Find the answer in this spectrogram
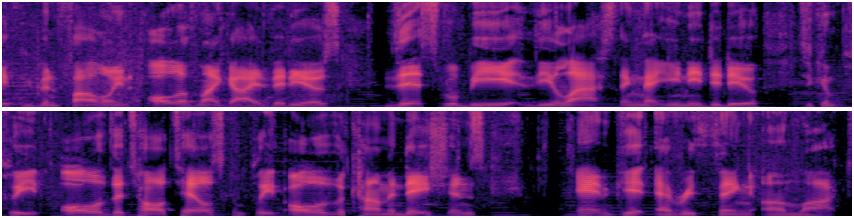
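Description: A man's voice: fairly low pitch, bright, forceful tone. A man narrating a video game walkthrough in a casual, instructive way. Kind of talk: walkthrough commentary over gameplay. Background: music.

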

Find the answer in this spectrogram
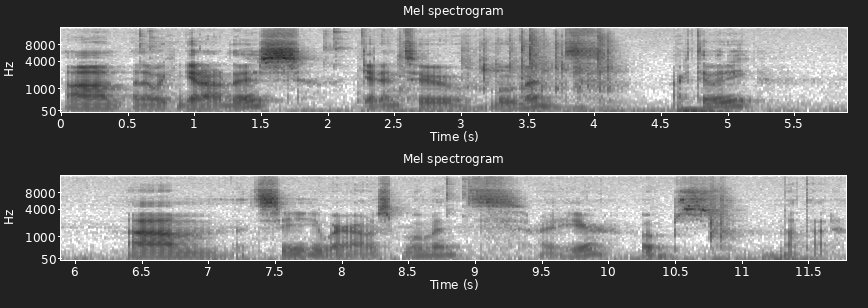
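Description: A man in his forties teaching a software tutorial in a relaxed, step-by-step way, with frequent ums. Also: mid-range voice, slow pace, vocal fry, slight background noise. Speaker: software trainer. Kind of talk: casual screen-share tutorial. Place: room with a brick wall and whiteboard, then voice-over of screen recording.

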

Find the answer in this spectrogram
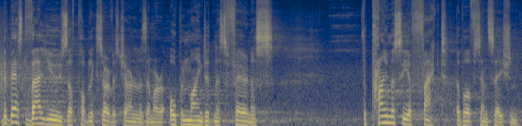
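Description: A middle-aged Irish man giving an earnest, measured acceptance speech at a podium in a large ceremony hall. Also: medium pitch, animated. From Ireland. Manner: measured, earnest, rising to passionate emphasis. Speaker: award recipient, journalist. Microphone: podium microphone. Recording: long hall reverb, faint noise.

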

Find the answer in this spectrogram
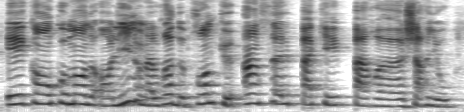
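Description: A woman's voice: on the high side, moderate pace, fairly bright tone, highs cut off. A woman chatting casually and informally, with slangy phrasing, as a family vlogger at home. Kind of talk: casual haul vlog chat. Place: indoor living room at home. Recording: echoey room, clear noise, clicks.

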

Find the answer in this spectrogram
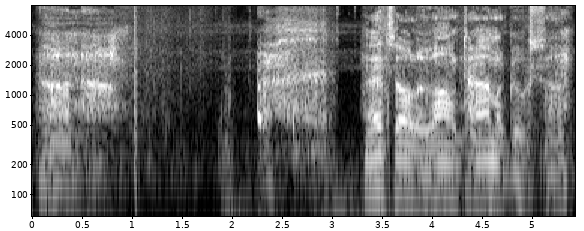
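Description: An actor playing a gruff, protective American outlaw cowboy in a video game, with a dry, sardonic, folksy way of talking. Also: male voice, sits low, slow, very noisy. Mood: gentle. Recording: loud music and horse hooves behind. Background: music, horse hooves.

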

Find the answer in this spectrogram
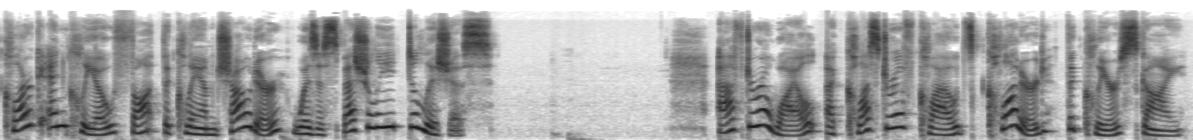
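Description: A woman reading a children's storybook aloud, with expressive, deliberate enunciation for young children. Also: medium pitch. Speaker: children's read-aloud host.

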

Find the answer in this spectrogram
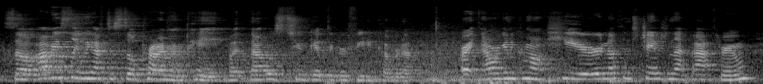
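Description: A young woman, chatting excitedly as she films a walkthrough of a house she is renovating, speaking into her phone. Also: on the high side, brisk, noisy background. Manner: chatty, excitable, jumps between topics. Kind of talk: casual walkthrough vlog. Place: empty house and yard, indoors and outdoors. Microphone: phone held while filming.

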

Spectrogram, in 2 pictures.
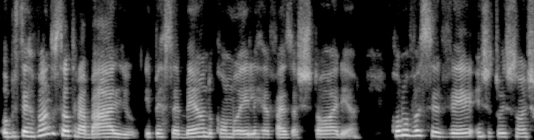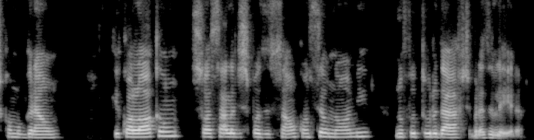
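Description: A woman moderating a panel over a video call, reading out audience questions in a measured way with some restarts. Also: medium pitch, no echo. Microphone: video call webcam.

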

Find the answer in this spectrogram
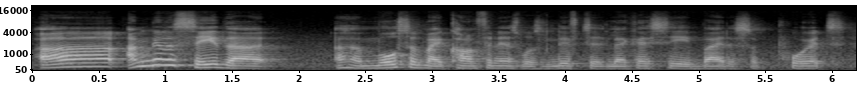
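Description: Low-voiced woman with a Toronto accent. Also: unhurried. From Canada. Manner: relaxed, chatty storytelling with emphatic asides. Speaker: guest, singer. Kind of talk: casual interview conversation. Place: small indoor studio room.

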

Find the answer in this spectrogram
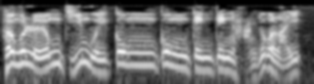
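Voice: medium pitch, big pitch swings, moderate pace, breathy edge, no echo. A storyteller with a Cantonese accent narrating a martial-arts tale in a dramatic audiobook style. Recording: dull, muffled audio.

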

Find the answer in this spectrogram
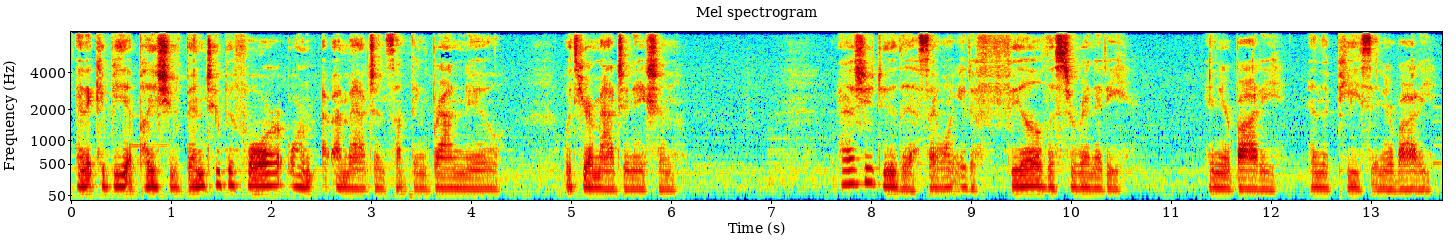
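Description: A low-pitched woman with heavy vocal fry guides a meditation. She is soft and soothing, trailing into breath as phrases end, and takes her time with gentle, unhurried delivery. Meditation music plays behind her.

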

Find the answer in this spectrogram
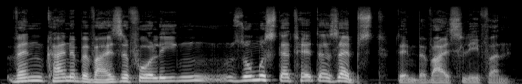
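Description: A confident male detective played by a male narrator holds forth in an audiobook. His delivery is deliberate, courteous and showmanlike, with lively swings in pitch. The sound is dry and close. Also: vocal fry, dry recording, full character voice. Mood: assured, playful. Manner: deliberate, emphatic, polite, showmanlike. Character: confident, theatrical male detective addressing suspects.

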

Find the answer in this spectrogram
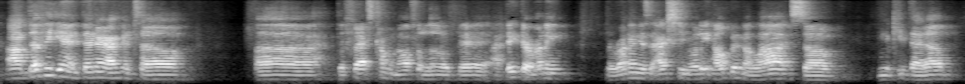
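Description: Laid-back young man, bright roomy voice. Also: medium pitch, recorded from a distance. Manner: laid-back, chatty, slangy. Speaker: fitness vlogger. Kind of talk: casual vlog chat. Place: home kitchen and outdoor field. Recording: roomy sound from off mic.

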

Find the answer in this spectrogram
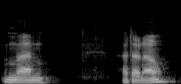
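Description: A young man from the United Kingdom hosting a podcast, chatting in a relaxed way with lots of fillers over a headset mic. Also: lowish voice, measured pace, smooth. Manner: relaxed, filler-heavy, says "like" a lot. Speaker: podcast host. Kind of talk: casual video-call chat. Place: home room indoors.

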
